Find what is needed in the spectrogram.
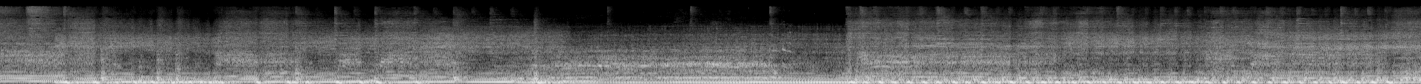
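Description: Grindcore band playing live: heavily distorted guitar and bass over fast drumming, with a held low chord for about three seconds midway before the fast drumming comes back.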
